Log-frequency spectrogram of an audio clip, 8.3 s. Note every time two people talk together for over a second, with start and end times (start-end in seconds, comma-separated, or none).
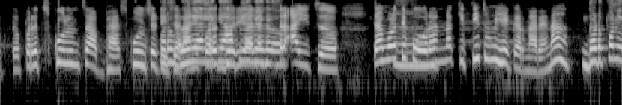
2.1-3.8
